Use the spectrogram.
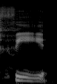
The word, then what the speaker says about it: Phi: because from Delta D Phi Epsilon and with that difference I have had people say defeat because the Greek letter Phi is actually pronounced fee in other places of the world um so defeat Epsilon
